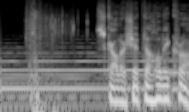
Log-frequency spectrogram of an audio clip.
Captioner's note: shutter clicks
